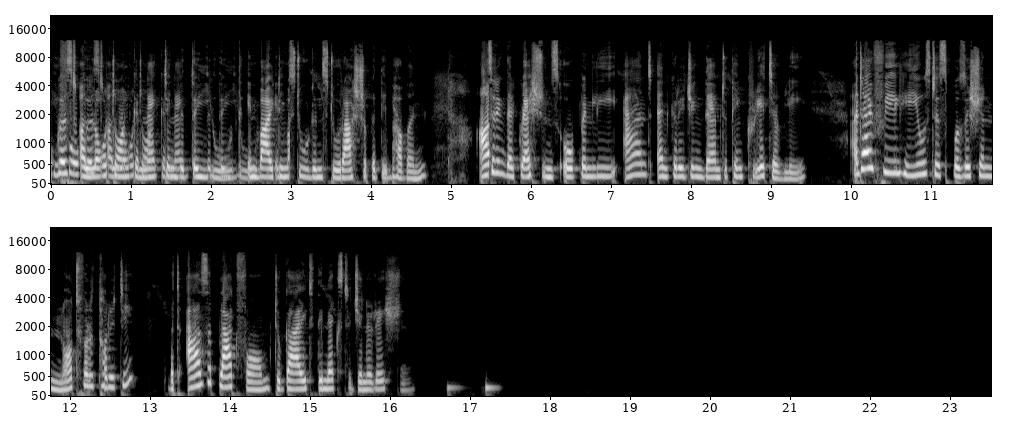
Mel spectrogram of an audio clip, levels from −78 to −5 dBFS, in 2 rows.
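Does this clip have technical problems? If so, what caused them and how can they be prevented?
Yes. A doubled audio track runs from the start to 2.98 s: a full-band copy about 5 dB quieter trails roughly 0.3 s behind, likely from a second capture path. A spectrogram shows every onset twice, and the echo stops abruptly. To prevent it, make sure only one input path feeds the mix, and mute any monitoring or loopback route.

Compressed frames were skipped at 5.46–5.48 s (just before "their questions openly and"), 8.85 s (after "encouraging them to think") and 12.43 s (after "his position not for"). Each jump drops several 23.2 ms frames, roughly 70 to 100 ms of audio. To prevent it, use reliable storage and transfer with error checking so that no frames are lost or corrupted.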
